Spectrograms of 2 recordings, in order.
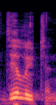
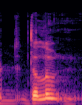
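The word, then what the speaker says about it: diluent: As in in fact, one of the things they need is dilutin or dilutin, depending how you want to pronounce it.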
